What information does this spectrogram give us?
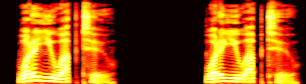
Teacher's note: the word what and are are creating a spoken contraction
